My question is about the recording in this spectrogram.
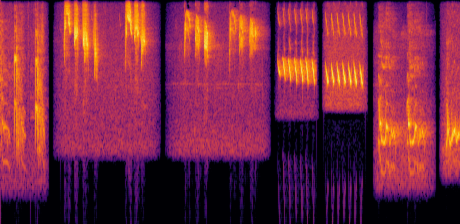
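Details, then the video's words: A Brown Thornbill in botanic gardens, near a stuffed owl placed in bushes, mimics other species' hawk alarm calls to deceive nest predators such as pied currawongs. It gives varied high chirps, buzzy rapid trills and lower warbled phrases in half-second bursts. "I eventually realised that it was a Brown Thornbill that was mimicking the calls of a variety of other species."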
